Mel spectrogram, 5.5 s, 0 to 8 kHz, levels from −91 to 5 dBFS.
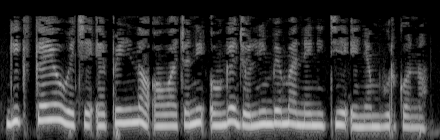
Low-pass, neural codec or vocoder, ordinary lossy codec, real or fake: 7.2 kHz; none; MP3, 24 kbps; real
